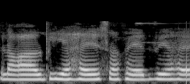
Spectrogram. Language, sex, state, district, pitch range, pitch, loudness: Chhattisgarhi, female, Chhattisgarh, Raigarh, 230-240 Hz, 235 Hz, -13 LUFS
